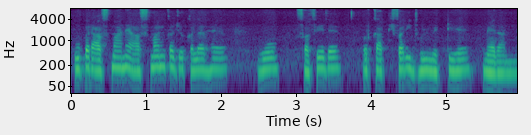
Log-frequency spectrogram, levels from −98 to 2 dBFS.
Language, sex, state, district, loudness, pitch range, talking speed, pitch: Hindi, male, Jharkhand, Jamtara, -36 LUFS, 145-165 Hz, 180 wpm, 155 Hz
